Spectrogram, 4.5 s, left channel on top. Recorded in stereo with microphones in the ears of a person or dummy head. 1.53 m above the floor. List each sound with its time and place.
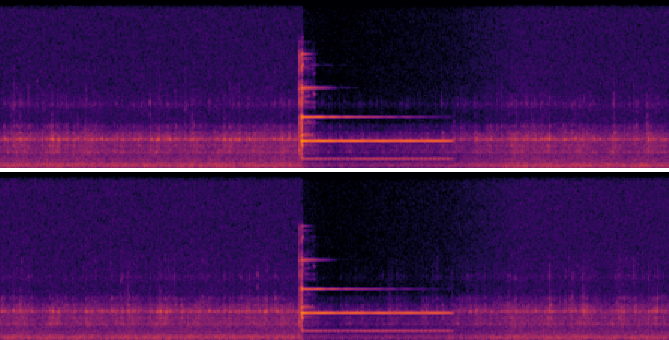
2.0 s a bell: 15° left (ahead or behind)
